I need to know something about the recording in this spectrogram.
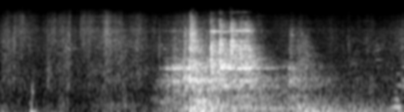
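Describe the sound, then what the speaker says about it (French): A farm barrier gate being pushed back in a livestock pen, heard as a broad scraping, rattling metal noise that swells near the midpoint and continues steadily, with a sharp knock early on and people talking nearby. "On va reculer la barrière, la porte."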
